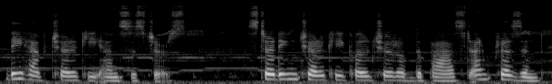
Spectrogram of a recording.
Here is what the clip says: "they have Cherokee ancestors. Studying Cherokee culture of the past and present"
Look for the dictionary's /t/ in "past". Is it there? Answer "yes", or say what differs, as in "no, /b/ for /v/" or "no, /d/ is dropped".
yes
